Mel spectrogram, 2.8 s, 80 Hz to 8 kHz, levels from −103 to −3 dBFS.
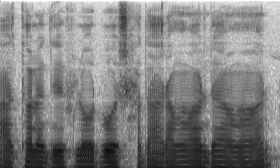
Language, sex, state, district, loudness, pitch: Chakma, male, Tripura, Dhalai, -15 LUFS, 95 Hz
